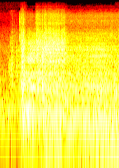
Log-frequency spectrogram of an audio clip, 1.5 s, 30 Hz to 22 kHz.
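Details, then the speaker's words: 3.7L MerCruiser stern drive running on water ears, started in neutral on both batteries: brisk fast cranking for about half a second, then it fires and runs; it cranks much better on both batteries than on one. "boy it liked it on both a lot better than on one"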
